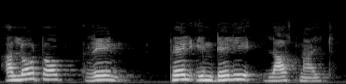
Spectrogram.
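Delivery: very slow, in two chunks; slow dictation. Shown as a demonstration. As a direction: read it slowly for learners to follow. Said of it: "teacher reads sentence slowly".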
